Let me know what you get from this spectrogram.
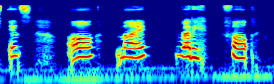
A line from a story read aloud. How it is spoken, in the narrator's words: he sobbed, face in his hands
